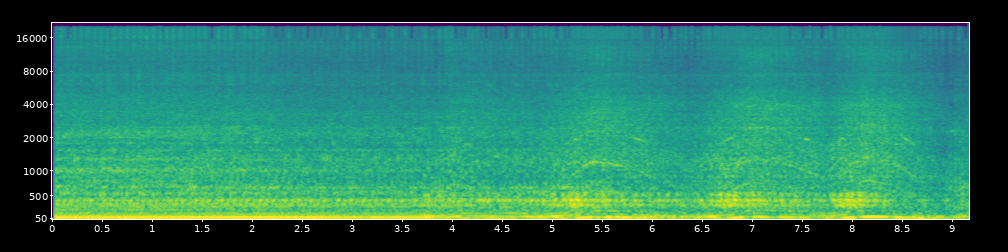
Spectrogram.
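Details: BMW E30 M3 with S14 engine on individual throttle bodies: lumpy idle with uneven, irregular stumbles breaking the firing rhythm, a random misfire at idle.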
